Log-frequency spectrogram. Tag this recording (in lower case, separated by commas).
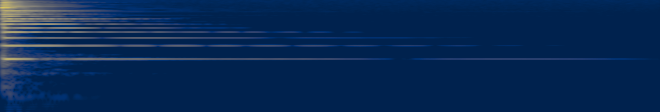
music, keyboard (musical), musical instrument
